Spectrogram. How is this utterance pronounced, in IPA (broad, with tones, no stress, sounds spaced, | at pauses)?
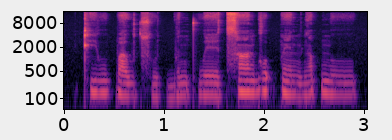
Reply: kʰ j u˧ p a˧ w t͡sʰ u˨ t̚ b ə˧ n pʰ w e˧ t͡sʰ ã˦ ɡ o˦ ʔ p ẽ˧ n ɡ ã˦ p̚ n̪ u˧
